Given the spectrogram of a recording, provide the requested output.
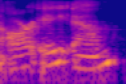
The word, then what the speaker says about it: Ram: So it's spelled again R-A-M, but it is the sound of Ram. So a long R, short A, long M.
